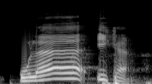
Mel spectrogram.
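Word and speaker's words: أولئك: kalau antum lihat di pada ulaika itu ada wau wunya ada ini ya sif musadir Nah kenapa pakai wau sif mustadir dibacanya apa ulaika pendek tapi kenapa pakai wau di sini nah ini Tentunya ini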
